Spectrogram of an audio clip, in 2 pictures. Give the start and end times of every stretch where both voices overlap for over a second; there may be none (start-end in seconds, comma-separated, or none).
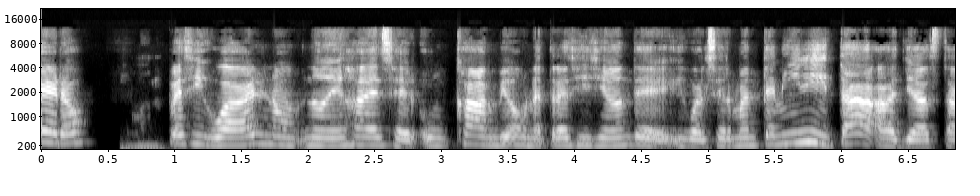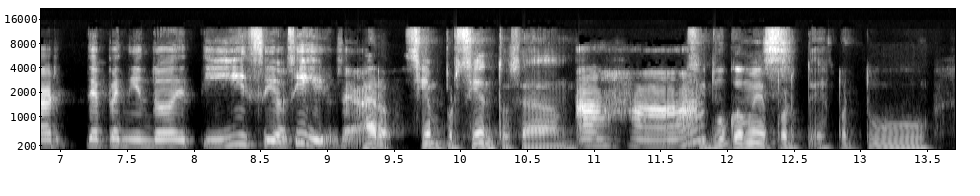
none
